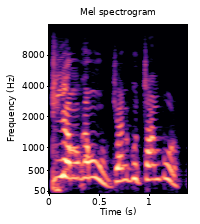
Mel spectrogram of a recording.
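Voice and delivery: shouted high and loud, imitating an angry stranger; angry man threatening the pastor, loud mock shout; mock furious shout. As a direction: bellow the threat like the man at the shop. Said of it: "Dia balik bilang".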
